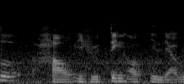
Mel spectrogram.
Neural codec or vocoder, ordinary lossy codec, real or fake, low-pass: none; none; real; none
